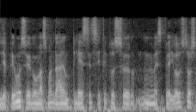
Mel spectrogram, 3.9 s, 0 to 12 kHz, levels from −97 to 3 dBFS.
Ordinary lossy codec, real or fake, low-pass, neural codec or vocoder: MP3, 48 kbps; fake; 7.2 kHz; codec, 16 kHz, 1 kbps, FunCodec, trained on LibriTTS, 50 frames a second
